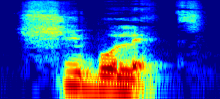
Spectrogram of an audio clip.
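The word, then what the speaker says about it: shibboleth: them to pronounce a word they call it shibolet but the benjamite cannot pronounce shibolet they are like the the Y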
